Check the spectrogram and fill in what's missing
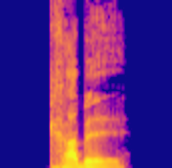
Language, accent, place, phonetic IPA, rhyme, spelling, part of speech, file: German, Germany, Berlin, [ˈkʁabl̩], -abl̩, krabbel, verb, De-krabbel.ogg
- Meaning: inflection of krabbeln: 1. first-person singular present 2. singular imperative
